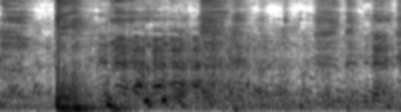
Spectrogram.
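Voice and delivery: a long, airless laugh; breathy laugh. Real, not acted. Laughing at the image of Eleanor exploding, a breathy laugh. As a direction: laugh silently, only breath.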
